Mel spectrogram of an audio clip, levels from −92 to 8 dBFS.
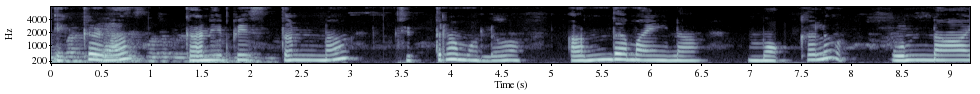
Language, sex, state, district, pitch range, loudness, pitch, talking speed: Telugu, female, Andhra Pradesh, Sri Satya Sai, 230-265 Hz, -16 LUFS, 245 Hz, 40 wpm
